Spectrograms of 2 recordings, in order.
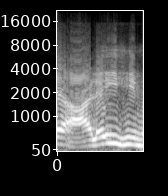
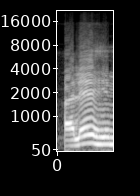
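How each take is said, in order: First: अलैहिम slowly with a "la-ee" glide; correct Quranic pronunciation. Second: अलैहिम quicker, with a flat "e", a-leh-him; no glide in अलैहिम; mispronunciation demo. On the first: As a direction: stretch the diphthong in अलैहिम. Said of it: "ये अलैहिम है". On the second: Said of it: "अलैहिम नहीं है". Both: Shown as a demonstration.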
